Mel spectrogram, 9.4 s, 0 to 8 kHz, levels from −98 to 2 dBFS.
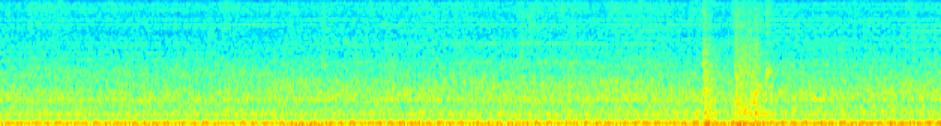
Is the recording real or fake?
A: real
